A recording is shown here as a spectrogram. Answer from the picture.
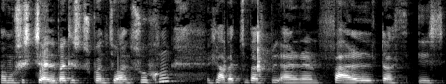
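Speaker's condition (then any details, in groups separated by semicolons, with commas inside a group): Deafness; learned sign language only from age 17, uses sign language interpreters; learned to speak over time despite deafness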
